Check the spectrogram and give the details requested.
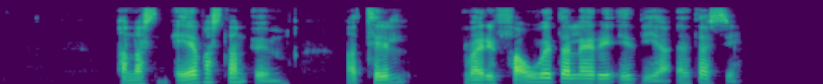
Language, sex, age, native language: Icelandic, male, 40-49, Icelandic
